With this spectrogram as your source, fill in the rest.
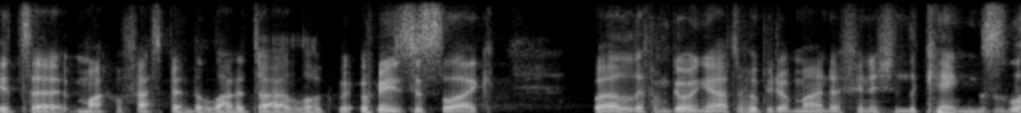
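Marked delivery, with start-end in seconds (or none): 3.7-6.3 put-on curt delivery in a British accent. Quoting a Michael Fassbender line of dialogue to a co-host, in a curt British accent. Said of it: "it's got that very like curt British accent".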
